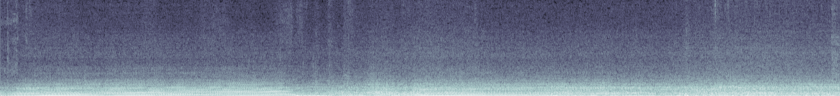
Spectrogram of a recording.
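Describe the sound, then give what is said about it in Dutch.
A tuned Ford Puma engine, with a heavily modified chassis and engine work, revs hard, its pitch climbing steadily for a few seconds, then dropping sharply before building again through several more loud revs, with no talking. “Nee, het onderstel is echt flink aangepakt. En natuurlijk is er ook motorisch nogal het een en ander gebeurd.”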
